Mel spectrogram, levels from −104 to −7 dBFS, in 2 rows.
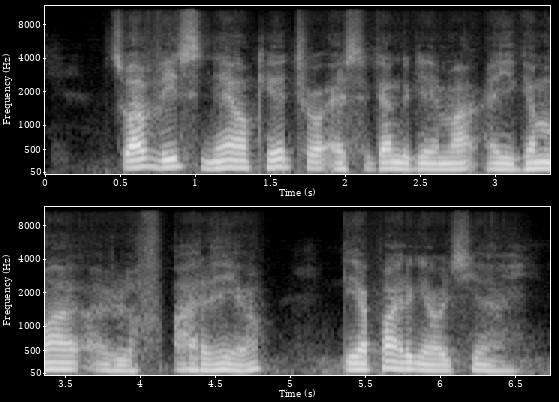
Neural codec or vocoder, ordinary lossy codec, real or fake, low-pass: codec, 16 kHz in and 24 kHz out, 0.6 kbps, FocalCodec, streaming, 4096 codes; none; fake; 10.8 kHz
